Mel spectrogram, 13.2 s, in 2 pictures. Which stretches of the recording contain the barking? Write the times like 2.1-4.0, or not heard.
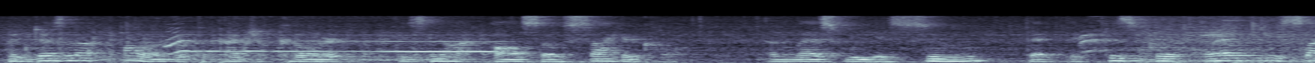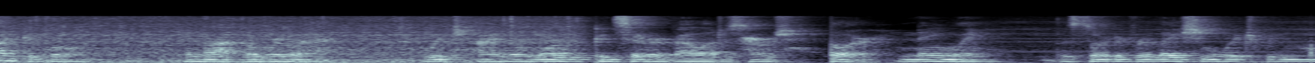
0.8-2.5, 5.4-6.3, 9.8-10.7.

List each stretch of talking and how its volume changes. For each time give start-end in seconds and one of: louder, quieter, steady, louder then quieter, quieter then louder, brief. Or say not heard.
0.0-13.1 steady.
